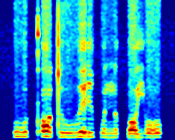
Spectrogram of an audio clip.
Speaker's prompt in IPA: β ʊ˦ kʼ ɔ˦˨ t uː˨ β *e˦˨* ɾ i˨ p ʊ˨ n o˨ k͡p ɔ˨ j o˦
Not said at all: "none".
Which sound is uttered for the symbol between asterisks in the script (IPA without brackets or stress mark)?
e˦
